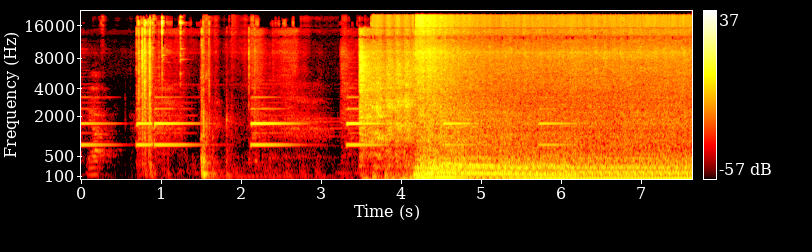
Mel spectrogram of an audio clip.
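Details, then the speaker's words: Lexus first start after fitting new cheap Flashshark headers, catless: crank then loud idle with uneven popping, sputtering exhaust like slight backfiring; header suspected not seated correctly. "Y what that noise sound like something was sputtering good now okay so I don't know if you guys heard that in the video it sounds like it's backfiring a little bit"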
